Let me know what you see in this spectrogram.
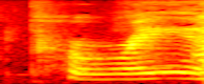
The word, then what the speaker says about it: praetorium: Then they led Jesus from Caiaphas to the praetorium.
